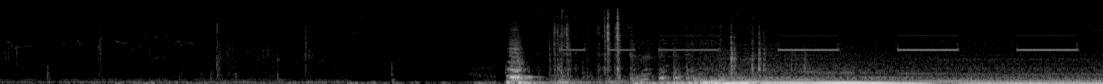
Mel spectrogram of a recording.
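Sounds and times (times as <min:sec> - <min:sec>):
car engine starting and idling: 0:05.1 - 0:11.0
dashboard warning chime beeping: 0:05.6 - 0:11.0.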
